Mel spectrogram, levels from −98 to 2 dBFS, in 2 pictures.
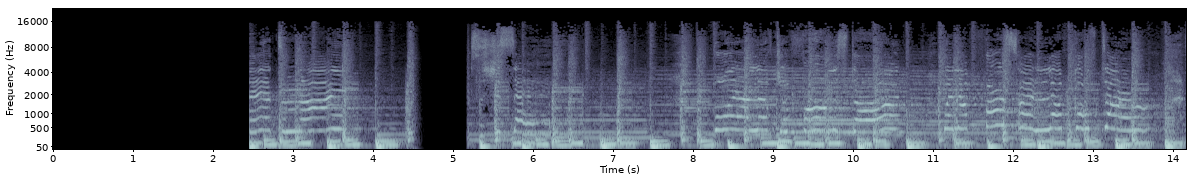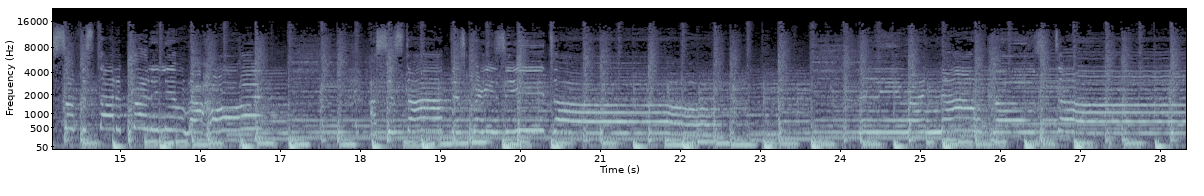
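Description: The audio opens in silence, with no room tone, until sound cuts in mid-flow at 2.46 s. This is an audio dropout to silence already under way when the clip starts, likely from the input being lost while the recorder kept writing silence.

From 4.51 to 5.22 s there is a long network dropout. The last sound carries on as a fading buzz or hiss for about 0.69 s, including about 0.54 s of silence. The audio then resumes with about 0.4 s of material gone. This points to packets that never arrived, with the receiver concealing the gap. The delay afterwards shifts by roughly 300 ms.

Three jitter buffer speed-ups follow, each running the audio faster at unchanged pitch. From 5.76 to 6.89 s the speed is 110%, which sounds hurried, and about a tenth of a second is removed. From 7.63 to 8.99 s it is 103%, with about 40 ms removed. From 14.79 to 15.66 s it is 105%, with about 50 ms removed. In each case the receiver shortened its buffered backlog by cutting out pitch-period-length pieces in quick succession.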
